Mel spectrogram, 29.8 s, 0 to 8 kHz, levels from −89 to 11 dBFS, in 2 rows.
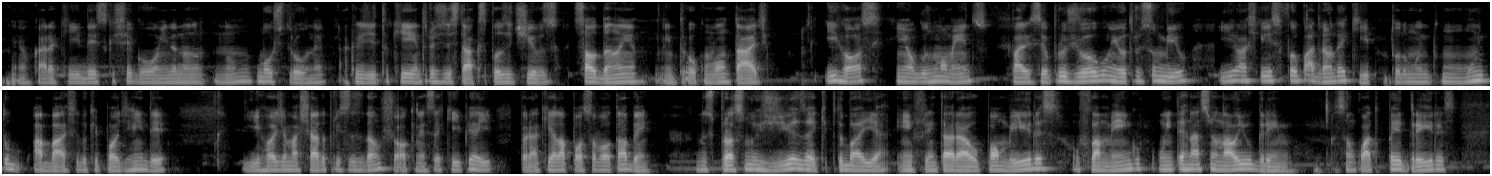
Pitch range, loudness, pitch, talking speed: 95-120 Hz, -32 LUFS, 105 Hz, 175 wpm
